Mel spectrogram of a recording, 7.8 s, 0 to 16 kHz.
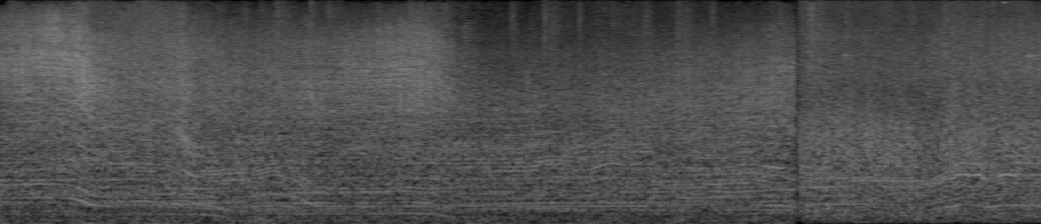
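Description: A 1956 Maserati 450S race car engine roars loudly during a race, its pitch climbing and falling through gear changes as it revs hard, with other cars audible nearby.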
